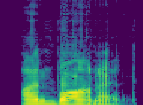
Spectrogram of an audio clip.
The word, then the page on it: unbonnet: American English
